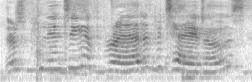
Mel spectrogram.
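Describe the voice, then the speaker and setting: A woman playing a brisk, protective, sharp-tongued mother of a poor family in a staged radio drama. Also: high-pitched. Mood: motherly. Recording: echoey live stage recording.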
